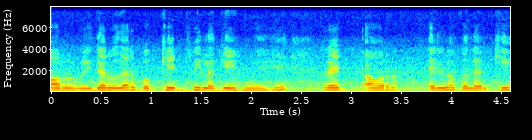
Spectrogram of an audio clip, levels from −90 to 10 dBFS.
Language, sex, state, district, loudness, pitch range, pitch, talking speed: Hindi, female, Haryana, Charkhi Dadri, -16 LUFS, 185-200 Hz, 195 Hz, 170 wpm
